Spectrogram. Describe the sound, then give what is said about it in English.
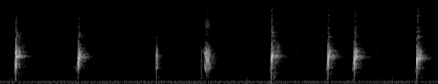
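Eight sharp, clipped turkey alarm cuts blown on a diaphragm turkey call with a V-shaped cut, loud and staccato at an uneven pace, with a steady low hum underneath and no talking. “I walk through the woods getting alarm cuts.”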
